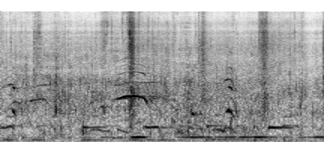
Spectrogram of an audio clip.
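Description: Splashes of water in a shallow stream as people wade through it, the loudest a little under two seconds in, over music with held low notes and voices.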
